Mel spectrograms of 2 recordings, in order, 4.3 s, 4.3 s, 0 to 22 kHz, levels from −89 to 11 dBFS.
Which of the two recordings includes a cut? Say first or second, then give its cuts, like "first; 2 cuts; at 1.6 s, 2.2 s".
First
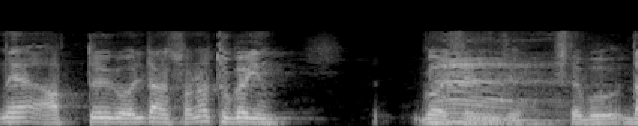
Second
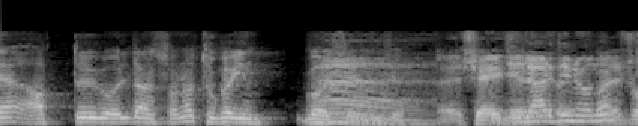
second; 2 cuts; at 1.9 s, 2.9 s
